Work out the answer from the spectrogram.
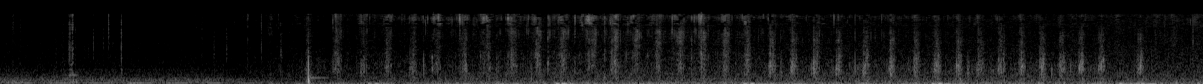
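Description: Lop rabbit nibbling and chewing: after a single sharp click about three seconds in, a rapid, crisp run of small crunching clicks, several a second, that keeps going. Before it there are only a few faint clicks.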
